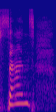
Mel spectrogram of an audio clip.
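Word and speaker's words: Sands: S to the A N D S pronounced Sans, but you can call me Sansy.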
